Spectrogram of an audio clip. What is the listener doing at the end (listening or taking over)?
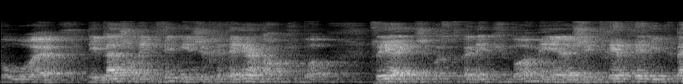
listening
